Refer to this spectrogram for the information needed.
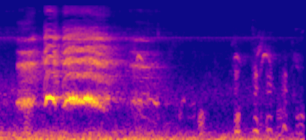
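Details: Rooster crowing in a backyard coop among hens. A strong, raspy crow opens the recording, peaking early and trailing off over a little more than a second, followed by a few short, sharp hen clucks.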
